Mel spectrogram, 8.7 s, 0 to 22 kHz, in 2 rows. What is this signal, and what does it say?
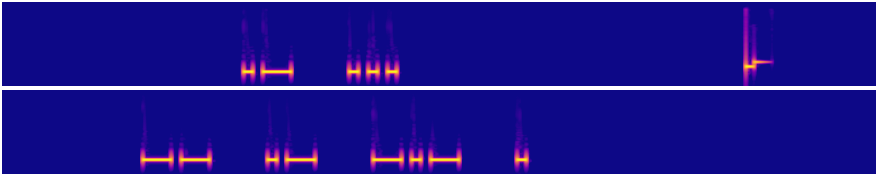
Morse code, heard as a keyed tone, about 25 wpm, spaced as for 18 wpm, 700 Hz. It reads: AS MAKE
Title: 2x Character Spacing - Top 300 Words - 25wpm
